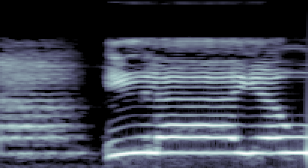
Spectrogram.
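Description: Quran recitation in melodic tajweed style: one chanted phrase trails off about half a second in, and after a brief breath a single long note is held steadily to the end.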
